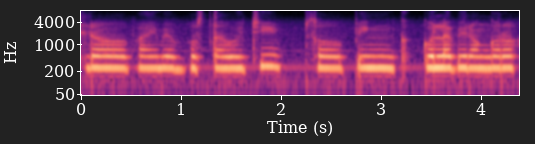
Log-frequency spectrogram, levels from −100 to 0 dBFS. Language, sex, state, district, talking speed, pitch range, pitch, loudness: Odia, female, Odisha, Khordha, 125 wpm, 245-255 Hz, 250 Hz, -18 LUFS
